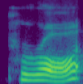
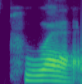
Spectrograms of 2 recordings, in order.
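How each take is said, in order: First: The vowel is a rounded 'oh' sound. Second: The vowel is an open 'ah' sound. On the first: The speaker calls it wrong. "it's not pro" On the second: The speaker calls it right. "it's pra"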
